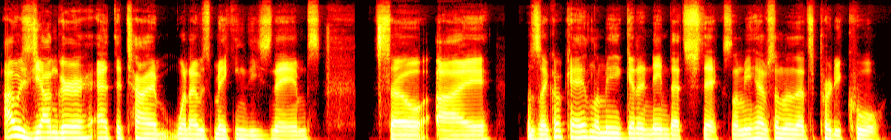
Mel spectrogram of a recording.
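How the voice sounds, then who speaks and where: Young man, relaxed podcast guest, loose and chuckling, dry close sound. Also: mid-range voice, normal speed, clean tone, dry recording. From United States. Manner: laid-back, laughs often, repeats words. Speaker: guest bass music producer. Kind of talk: casual podcast conversation.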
